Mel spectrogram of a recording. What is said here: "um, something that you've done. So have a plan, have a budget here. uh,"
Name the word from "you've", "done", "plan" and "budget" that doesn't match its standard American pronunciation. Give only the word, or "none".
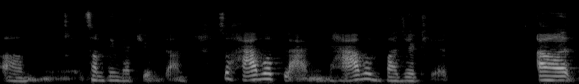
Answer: none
